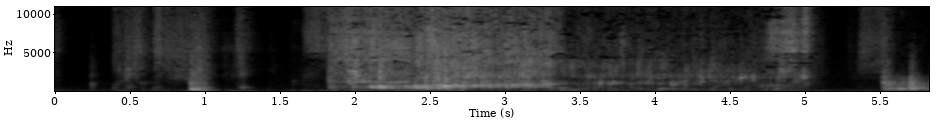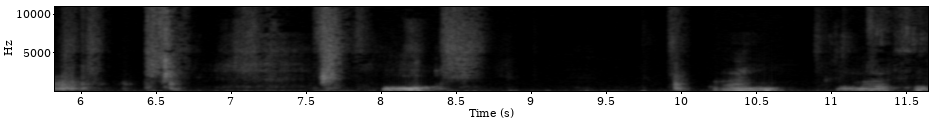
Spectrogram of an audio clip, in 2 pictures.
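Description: Water pours heavily into a potted snake plant, a sustained splashing burst followed by shorter gushes and trickles, with someone speaking between them.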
